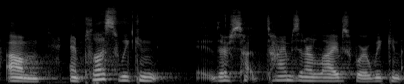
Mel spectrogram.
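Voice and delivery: normal talking voice

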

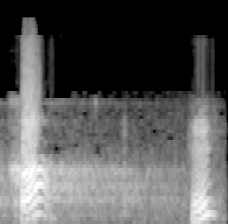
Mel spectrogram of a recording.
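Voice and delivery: normal talking voice

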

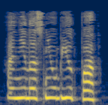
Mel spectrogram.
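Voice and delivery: put-on very high child's voice; small scared child asking his father; frightened boy. A narrator's reading. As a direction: pitch it far up, like a little boy.

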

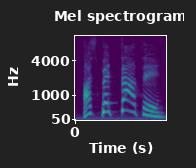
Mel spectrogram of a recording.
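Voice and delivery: grido acuto e allungato, non forte; grido di arresto. A narrator's reading. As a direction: ferma tutti con un richiamo alto. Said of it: "gridò Pantalone". (richiamo gridato in tono acuto)

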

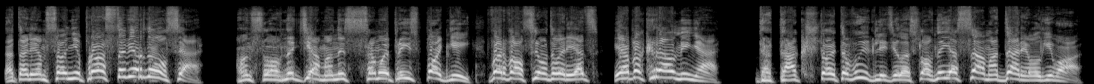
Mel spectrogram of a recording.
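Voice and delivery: high, agitated angry shouting; яростный рёв. A narrator's reading. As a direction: rant at the top of your voice. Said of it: "взревел я бешеным туром". (яростно, на крике)

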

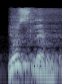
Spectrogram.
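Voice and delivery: يسلم said YUS-lim, u then i; correct verb form. Shown as a demonstration. Teacher correcting the common mistake, يسلم said yuslim. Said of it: "من أين أتيتم بهذه اللغة".

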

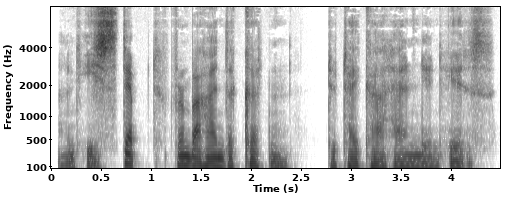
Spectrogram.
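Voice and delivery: plain reading voice

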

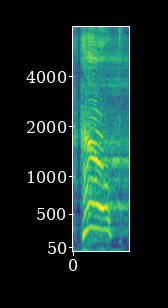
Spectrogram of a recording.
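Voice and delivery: very high acted cry; screaming for help. A narrator's reading. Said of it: "Kootje schreeuwde". (hoge kreet om hulp)

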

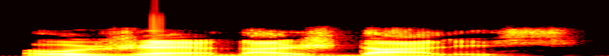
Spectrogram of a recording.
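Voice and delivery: low, slow, gloomy grumble. A narrator's reading. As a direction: grumble it darkly, drawn out. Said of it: "мрачно буркнул Адуван".

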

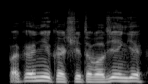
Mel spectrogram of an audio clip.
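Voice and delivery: plain reading voice

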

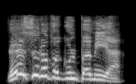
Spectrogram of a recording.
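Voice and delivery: high, loud, fast angry retort; indignant high-pitched outburst; angry self-defence. A narrator's reading. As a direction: snap back defensively in a high female voice. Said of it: "roja de ira".

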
